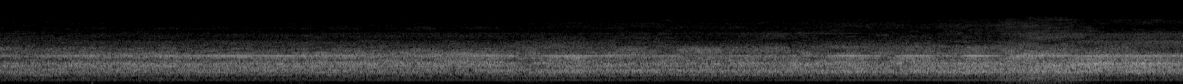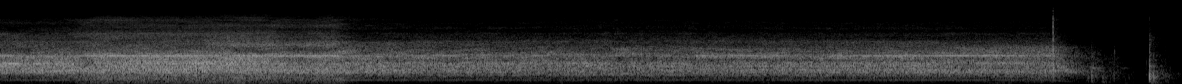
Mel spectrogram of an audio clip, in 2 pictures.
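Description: A hair dryer blows a steady, whooshing stream of warm air over hair, running continuously at moderate level for about twenty-two seconds before clicking off abruptly near the end, with no talking.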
